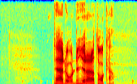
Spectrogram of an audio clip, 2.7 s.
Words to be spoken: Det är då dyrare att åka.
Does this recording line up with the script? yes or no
yes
